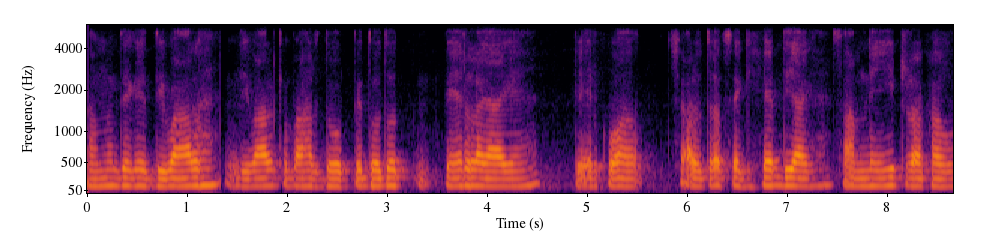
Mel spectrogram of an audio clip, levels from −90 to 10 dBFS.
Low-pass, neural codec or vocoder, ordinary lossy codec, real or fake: 5.4 kHz; vocoder, 44.1 kHz, 128 mel bands, Pupu-Vocoder; Opus, 24 kbps; fake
